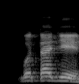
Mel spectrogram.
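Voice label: "bertajin", Malay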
